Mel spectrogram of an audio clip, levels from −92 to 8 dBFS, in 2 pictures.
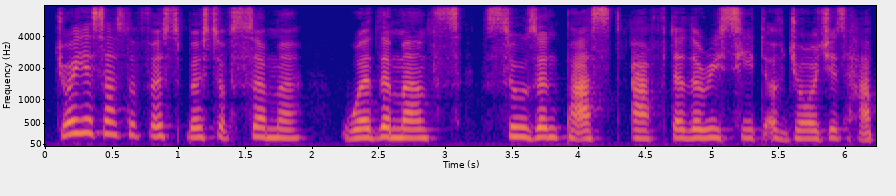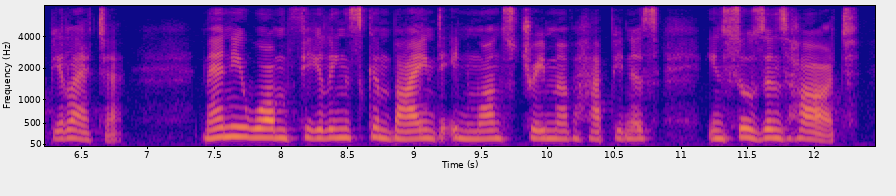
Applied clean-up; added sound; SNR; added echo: none; none; none; none.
